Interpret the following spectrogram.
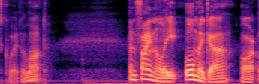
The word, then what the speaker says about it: omega: And finally, omega or omega is the second of the two Greek letters O.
